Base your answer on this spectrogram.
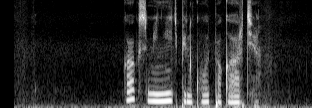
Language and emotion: Russian, sad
